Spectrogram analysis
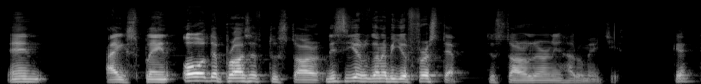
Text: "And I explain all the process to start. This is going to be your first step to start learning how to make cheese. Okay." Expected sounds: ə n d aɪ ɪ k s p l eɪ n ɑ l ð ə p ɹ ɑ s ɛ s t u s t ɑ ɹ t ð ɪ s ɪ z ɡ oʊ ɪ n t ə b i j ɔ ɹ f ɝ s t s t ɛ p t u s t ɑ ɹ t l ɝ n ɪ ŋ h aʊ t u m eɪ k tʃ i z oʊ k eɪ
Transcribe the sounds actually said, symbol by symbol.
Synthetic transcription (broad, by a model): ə n aɪ ɪ k s p l eɪ n ɑ l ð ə p ɹ ɑ s ɛ s t u s t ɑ ɹ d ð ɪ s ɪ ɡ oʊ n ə b i j ɔ ɹ f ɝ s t s t ɛ p t u s t ɑ ɹ t l ɝ n ɪ ŋ h aʊ t u m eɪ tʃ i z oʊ k eɪ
